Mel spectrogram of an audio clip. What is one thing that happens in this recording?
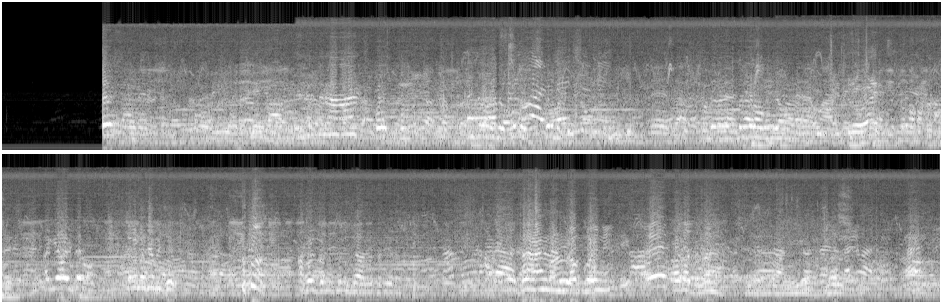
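A crowd of men talk and murmur close by, outdoors.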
